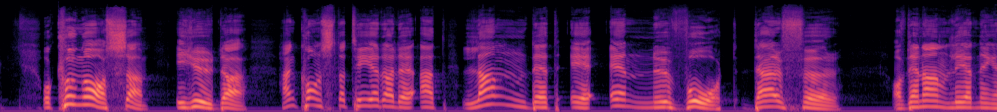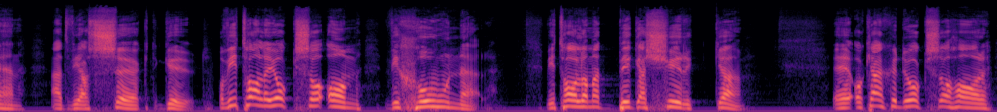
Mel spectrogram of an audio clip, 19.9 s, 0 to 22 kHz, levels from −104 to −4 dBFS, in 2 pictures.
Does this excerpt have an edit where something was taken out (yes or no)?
yes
